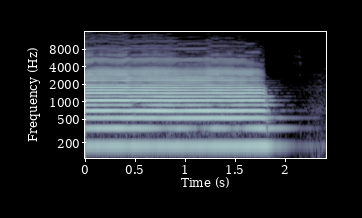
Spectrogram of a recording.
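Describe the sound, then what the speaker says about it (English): A trombone's first note sounds as one steady, loud brass tone held for nearly two seconds with rich, even harmonics, then cut off cleanly into a quiet tail. "And that's your first note on the trombone."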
